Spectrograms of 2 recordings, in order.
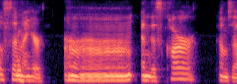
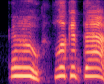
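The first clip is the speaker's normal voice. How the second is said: loud, very high shrieking scream; 12 semitones higher, 7 dB louder than usual. Retelling seeing what a man left behind: imitating own past screaming. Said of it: "And I'm screaming".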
